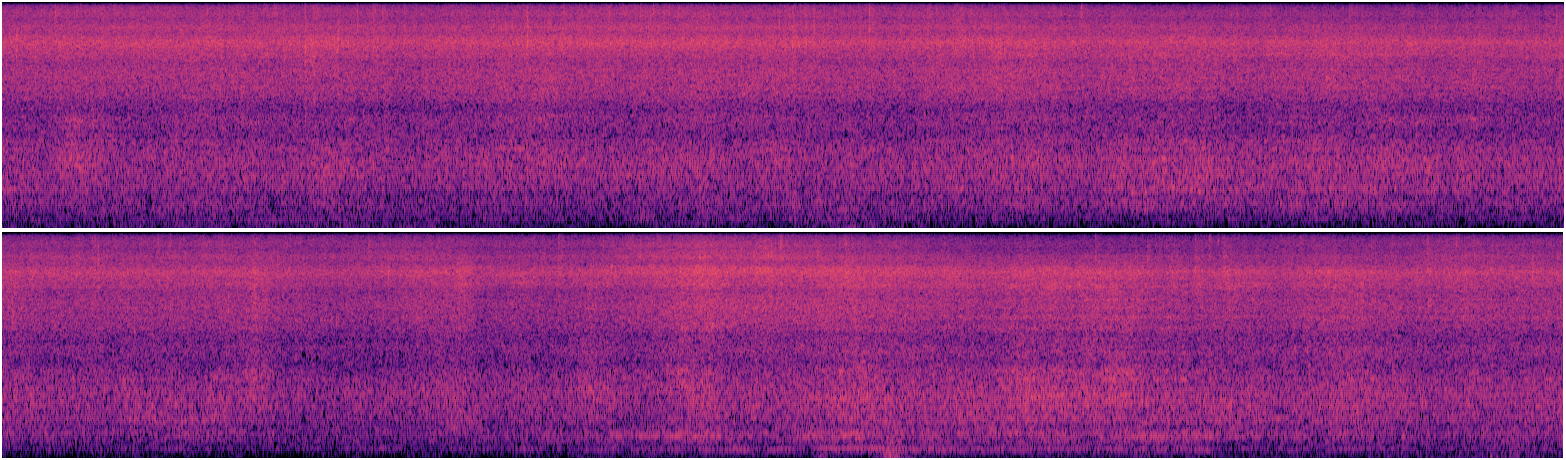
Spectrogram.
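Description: Steady outdoor weather noise of rain and wind over the sea with surf. A faint low hum joins it about two-thirds of the way through and fades near the end.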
